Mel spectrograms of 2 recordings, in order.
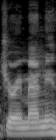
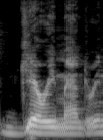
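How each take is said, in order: First: The word begins with a j sound. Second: The word begins with a hard g sound. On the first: The speaker calls it wrong. "It's not gerrymandering" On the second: The speaker calls it right. "It's named after Elbridge Gerry"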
